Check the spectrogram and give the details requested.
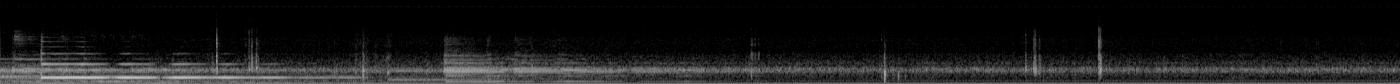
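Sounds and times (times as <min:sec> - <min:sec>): guitar chord: 0:00.0 - 0:07.7
videotape hiss and hum: 0:00.0 - 0:14.0
camcorder handling clicks: 0:10.2 - 0:11.1.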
